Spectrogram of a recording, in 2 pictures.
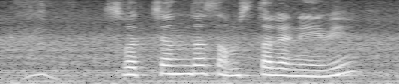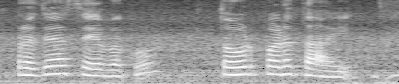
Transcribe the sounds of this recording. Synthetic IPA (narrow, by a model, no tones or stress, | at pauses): sʋɐt͡ʃːɐnd̪ɐsɐmst̪ʰɐlɐneːʋi | pɾɐd͡ʒaːsɛːʋɐku | t̪oːɽpɐɽɐt̪aːji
